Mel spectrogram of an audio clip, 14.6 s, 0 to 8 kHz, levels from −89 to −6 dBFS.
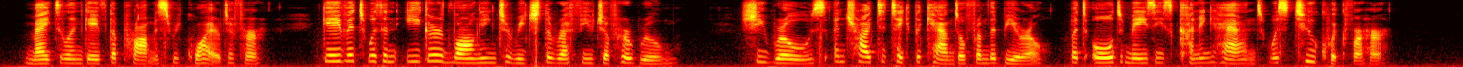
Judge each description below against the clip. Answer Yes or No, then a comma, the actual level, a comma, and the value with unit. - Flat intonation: No, average, 4.4 semitones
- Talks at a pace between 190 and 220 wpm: No, average, 165 wpm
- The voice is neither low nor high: No, high, 200 Hz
